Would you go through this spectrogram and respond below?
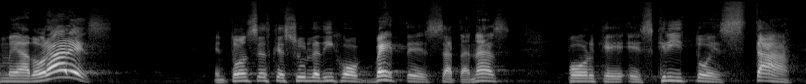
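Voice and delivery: loud, slow preaching of the text; booming sermon reading; fervent scripture reading. Acted. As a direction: proclaim the verses with full force. Preacher reads the temptation scripture.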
